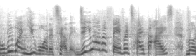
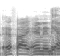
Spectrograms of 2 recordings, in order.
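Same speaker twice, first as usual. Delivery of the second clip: usual speaking voice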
